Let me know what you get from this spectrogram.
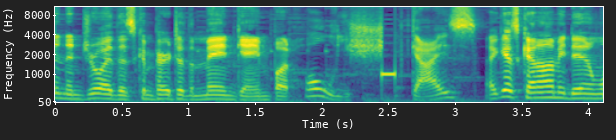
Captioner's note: beep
